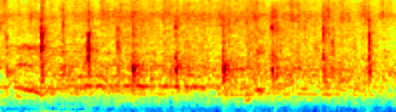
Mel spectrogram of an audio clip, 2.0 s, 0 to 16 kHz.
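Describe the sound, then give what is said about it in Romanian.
Applause from the ISRO mission team of experts as the Chandrayaan-3 lander touches down softly on the moon, steady clapping with a few sharper claps, heard beneath voices that talk over it. “sub ochii premierului și a milioane de oameni care urmăreau în direct pe internet misiunea, echipa de experți coordonatori a început să aplaude reușita.”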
